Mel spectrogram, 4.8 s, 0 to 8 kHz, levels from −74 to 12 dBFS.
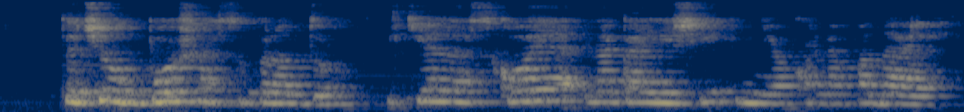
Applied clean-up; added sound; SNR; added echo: neural separator model SepFormer DNS4.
